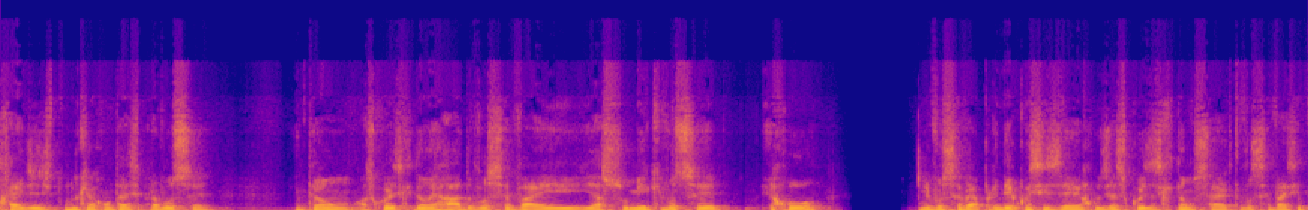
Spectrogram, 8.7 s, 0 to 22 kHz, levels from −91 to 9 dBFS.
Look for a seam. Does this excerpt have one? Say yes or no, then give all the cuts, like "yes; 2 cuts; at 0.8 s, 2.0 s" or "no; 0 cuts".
no; 0 cuts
